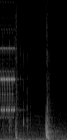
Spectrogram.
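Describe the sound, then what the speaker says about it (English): A phone rings in a Saints Row reboot cutscene, a short electronic ring burst at the start followed by quiet room tone and a couple of faint soft sounds. "Eli, mute your fucking phone."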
